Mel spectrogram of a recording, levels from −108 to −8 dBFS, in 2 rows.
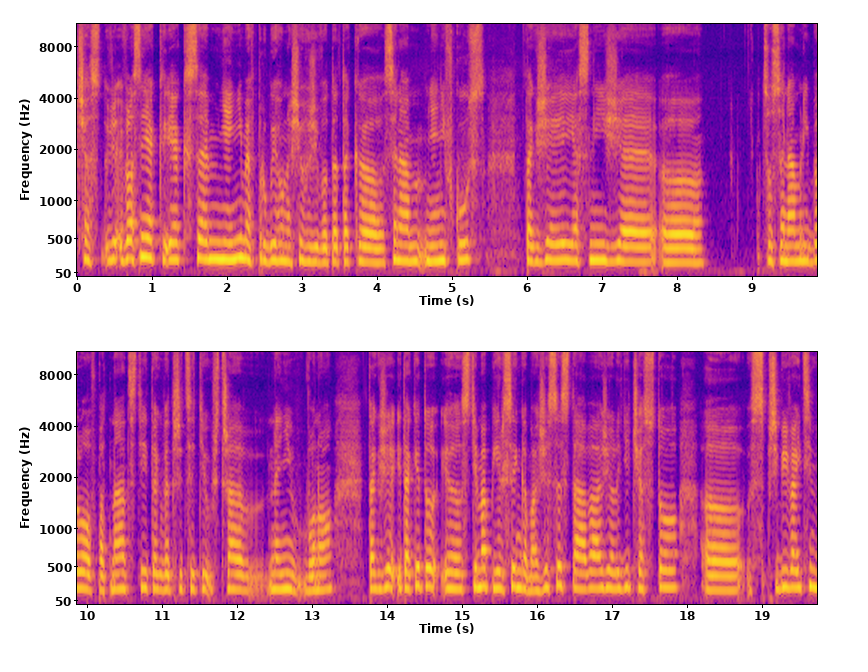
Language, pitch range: Czech, 190-215 Hz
